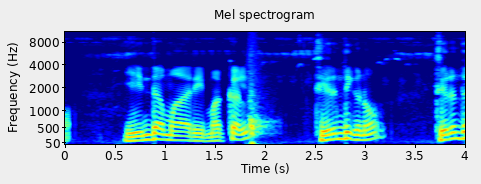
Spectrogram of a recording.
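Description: A man talking in short phrases with pauses, over a faint, steady high chirping of crickets in the background. One sharp click comes just before the middle.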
